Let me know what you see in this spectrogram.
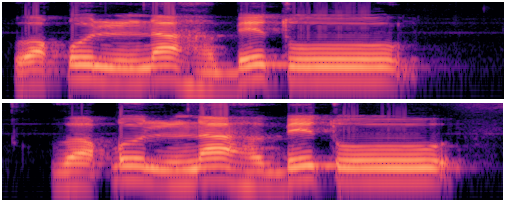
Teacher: واو مدہ کو ایک الف کے برابر کھینچ کر پڑھیں گے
